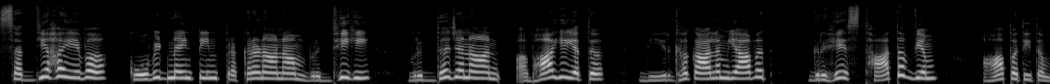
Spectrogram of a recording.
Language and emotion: Sanskrit, fearful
